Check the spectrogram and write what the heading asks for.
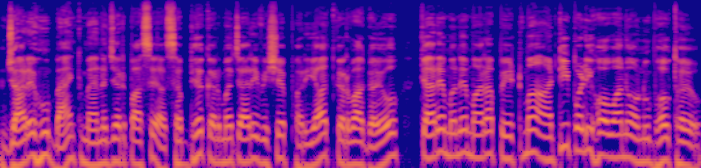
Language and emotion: Gujarati, fearful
